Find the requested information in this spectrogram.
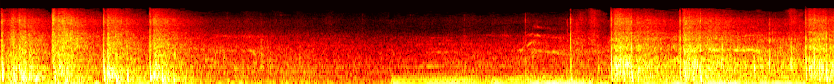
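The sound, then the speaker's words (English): Gunshots in the parking lot of an auto service shop. A rapid run of sharp cracks comes first, then a brief pause with a voice, then more shots in quick succession. “Moments later, shots ring out.”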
